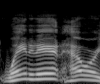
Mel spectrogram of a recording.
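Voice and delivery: hype intro call. Shown as a demonstration. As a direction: announce them like a showman. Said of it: "who writes your intros".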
